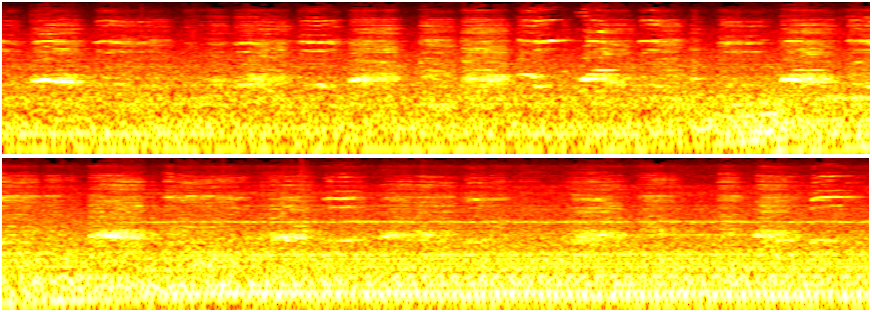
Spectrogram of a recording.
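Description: Passenger train running, heard from inside the carriage: a steady rumble of wheels on rails that grows louder and deeper about four seconds in.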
